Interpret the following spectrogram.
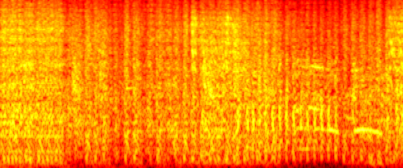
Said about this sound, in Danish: Der løber bare folk rundt med gevær og skyder hinanden i fjæset.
